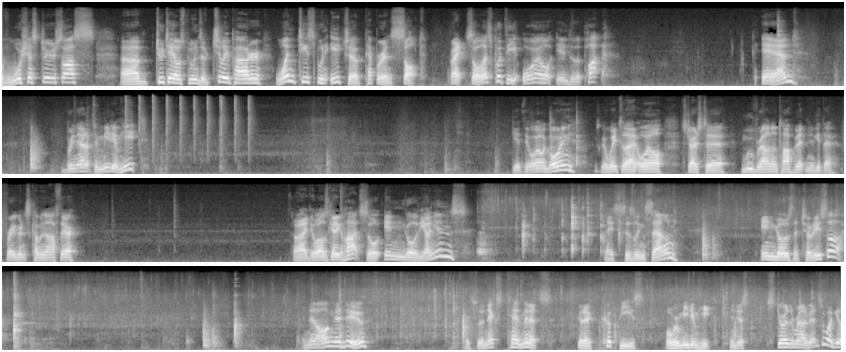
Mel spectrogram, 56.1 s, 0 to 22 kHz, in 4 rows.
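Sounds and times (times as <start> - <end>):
onions sizzling in oil: 36.0 - 56.0.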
